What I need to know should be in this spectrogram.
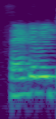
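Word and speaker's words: sandwich: खामोश है और वेनसडे में डी खामोश है सैंडविच है तो सैंडविच होगा और हैडक चफ होगा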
